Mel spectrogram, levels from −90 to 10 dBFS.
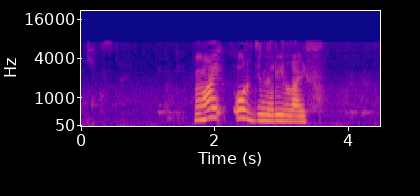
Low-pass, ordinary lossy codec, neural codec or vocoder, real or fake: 7.2 kHz; none; codec, 16 kHz in and 24 kHz out, 1.1 kbps, FireRedTTS-2 codec; fake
